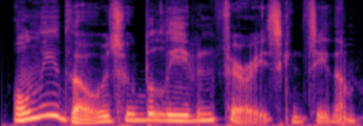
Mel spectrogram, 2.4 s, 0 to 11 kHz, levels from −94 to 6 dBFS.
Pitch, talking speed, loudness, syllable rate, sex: 155 Hz, 225 wpm, -17 LUFS, 6.2 syllables/s, male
